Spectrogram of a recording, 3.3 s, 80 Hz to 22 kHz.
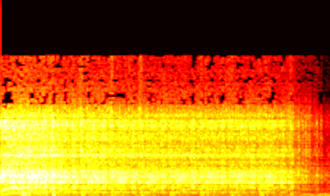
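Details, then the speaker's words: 2003 Polaris Trail Boss 330 ATV, customer-reported no spark: quick regular whirring cranking about three beats a second that slows and fades without catching; spark test at grounded plug confirms zero spark; gear selector not indicating neutral correctly, suspected. "now that we know that we can confirm there is no spark"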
